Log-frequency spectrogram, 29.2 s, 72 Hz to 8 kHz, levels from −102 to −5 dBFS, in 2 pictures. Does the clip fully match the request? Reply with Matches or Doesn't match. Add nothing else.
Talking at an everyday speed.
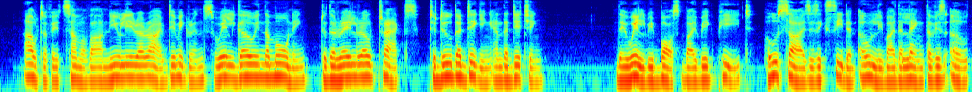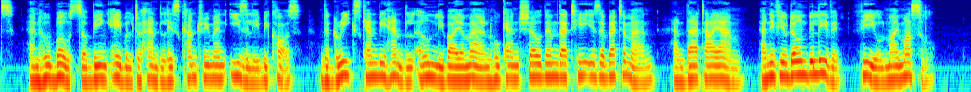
Matches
